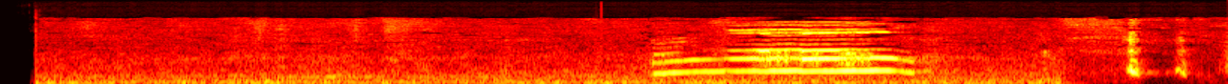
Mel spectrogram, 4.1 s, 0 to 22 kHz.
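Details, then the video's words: Domestic cat in a compilation of funny cat sounds: a single rising then level meow, tonal with clear harmonics, lasting about a second, over low rumbling background noise, then a few short clicks. "12 Funny cats sounds"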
